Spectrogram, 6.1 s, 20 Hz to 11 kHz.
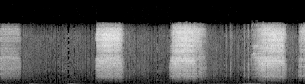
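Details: Barn owl feeding at the nest at night, 22:45 on 10 September 2019. Three loud, rasping hiss bursts of roughly half a second each, spaced one to one and a half seconds apart, with faint low thumps between them.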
